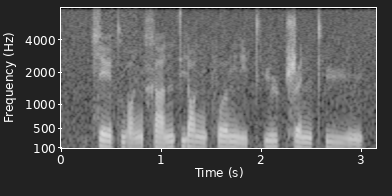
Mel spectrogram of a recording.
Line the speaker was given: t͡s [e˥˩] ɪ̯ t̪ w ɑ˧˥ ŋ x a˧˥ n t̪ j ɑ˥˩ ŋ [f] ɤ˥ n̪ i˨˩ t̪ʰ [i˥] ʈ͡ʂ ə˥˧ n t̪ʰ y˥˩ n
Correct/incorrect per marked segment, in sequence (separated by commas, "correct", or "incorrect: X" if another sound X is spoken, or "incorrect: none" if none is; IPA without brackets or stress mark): correct, correct, incorrect: y˥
